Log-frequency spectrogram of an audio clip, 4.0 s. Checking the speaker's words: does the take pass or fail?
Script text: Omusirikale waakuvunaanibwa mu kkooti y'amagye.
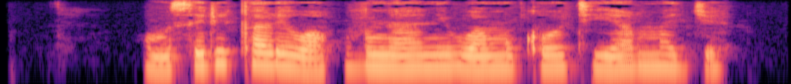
pass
